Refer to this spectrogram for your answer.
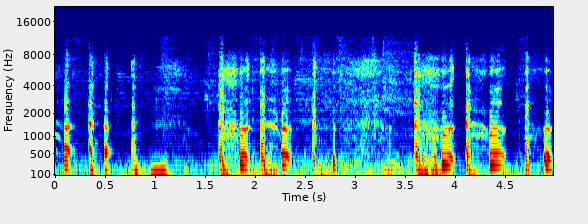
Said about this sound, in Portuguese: Vai tossir pra lá, meu.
